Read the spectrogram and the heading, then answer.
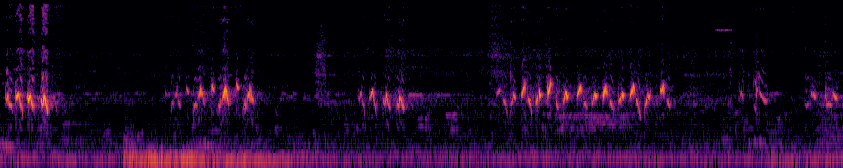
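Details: Yellow-vented bulbul giving repeated phrases of fast, bubbling, chattery notes, the longest run near the middle, with quiet gaps between phrases and a soft low rumble early on.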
